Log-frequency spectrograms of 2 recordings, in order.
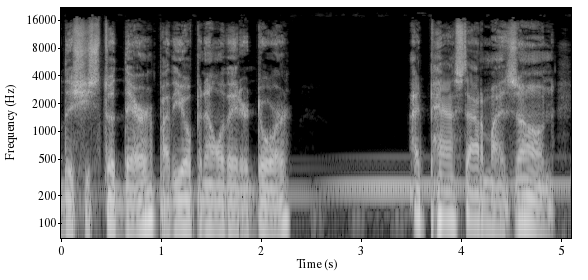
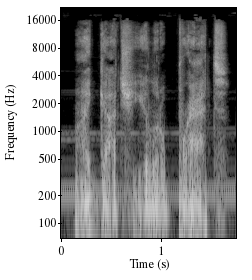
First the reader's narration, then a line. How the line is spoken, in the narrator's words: I growled under my breath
